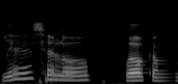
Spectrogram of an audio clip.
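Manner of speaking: put-on high, soft little-old-lady character voice. Storyteller voices a little old lady stumbling outside, little old lady voice. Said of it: "stumbling outside is a little old lady".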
